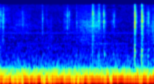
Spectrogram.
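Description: Computer keyboard typing: a few soft, scattered keystrokes over a steady low electrical hum.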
